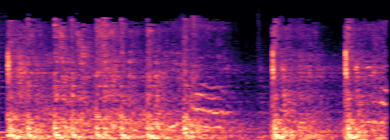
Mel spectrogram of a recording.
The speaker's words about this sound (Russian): В соцсетях появились любительские видеозаписи из Сдерота, где видно людей в военной форме с оружием и слышны звуки выстрелов.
